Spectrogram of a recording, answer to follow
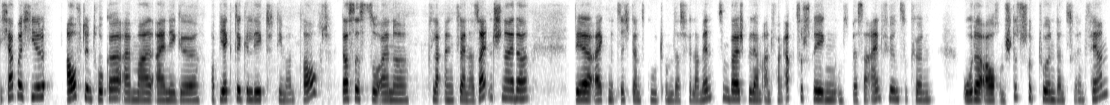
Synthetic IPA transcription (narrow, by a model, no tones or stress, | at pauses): ʔɪçhaːbəɔʏçhiːɐ | ʔaʊfd̥eːndʁʊkɐʔa̰ɪnmaːlʔaɪnɪɡəʔɔpjɛktəɡəleːk̚td̥iːmanb̥ʁaʊxtd̥asɪstz̥oːʔaɪnə | klaʔaɪnkl̥aɪnɐzaɪtn̩ʃnaɪɾɐ | d̥eːɐɛʔaɪɡnətz̥ɪçɡ̥ant͡sɡ̥uːtʰʊmdasfɪlamɛnt̚t͡sʊmbaɪʃpiːlamʔa̰nfaŋʔa̰p̚t͡suʃʁ̥ɛːɡŋ̩ʊmsb̥ɛsɐʔa̰ɪnfyːʁənt͡sukʰœnən | ʔoːɾɐʔaʊxʊmʃlɪt͡sʃtʁ̥ʊk̚tʰuːʁəndant͡suɛntfɛɐnən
